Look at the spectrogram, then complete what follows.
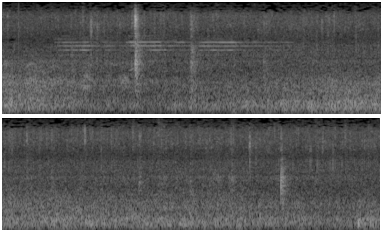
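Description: Heavy thunderstorm rain falling steadily, with a few sharp drop hits standing out.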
